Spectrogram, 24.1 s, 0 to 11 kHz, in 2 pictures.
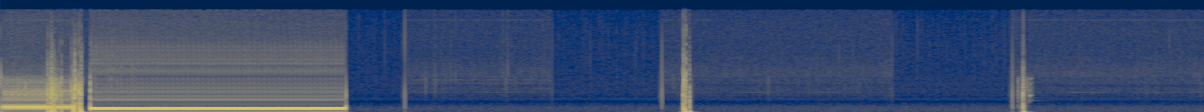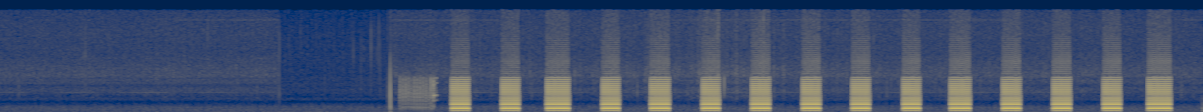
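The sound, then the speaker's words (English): Stromberg reorder tone from a vacant level on a 690 incoming selector in a step-by-step telephone exchange. A steady tone and a few isolated dialing clicks come first, then a loud, rapid, evenly pulsed buzzing tone repeats many times. “Vacant levels on the 690 incoming selector go to a very cute Stromberg reorder, which we'll now get by dialing 49 to drop the register sender, 0 for the 690 incoming selector, and then a 0, which is vacant.”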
